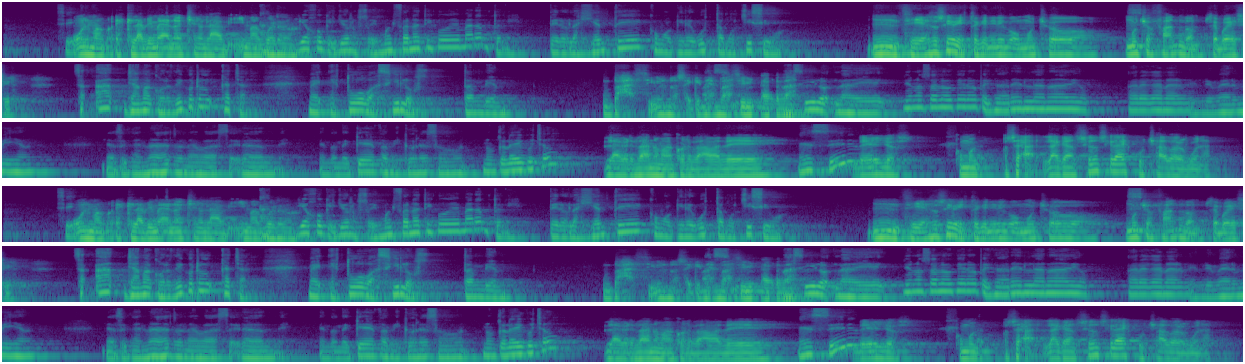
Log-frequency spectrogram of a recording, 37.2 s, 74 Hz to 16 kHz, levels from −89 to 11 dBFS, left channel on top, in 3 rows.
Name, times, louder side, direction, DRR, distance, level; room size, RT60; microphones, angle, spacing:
voice 1, 0.7-3.0 8.7-10.9 11.2-12.5 18.4-20.3 30.8-32.6 33.3-33.9 34.4-36.9, left 3 dB, 70° left, 13 dB, 1.1 m, -26 dB
voice 2, 2.6-5.2 5.5-7.8 11.3-11.4 13.1-16.7 17.0-17.5 19.4-19.8 20.2-23.3 23.7-25.2 25.9-27.6 28.0-30.4 32.8-33.4 34.2-34.4, equal, 15° right, 9 dB, 1.0 m, -30 dB
24.5 x 17.5 x 9.2 m, 1.2 s
head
